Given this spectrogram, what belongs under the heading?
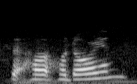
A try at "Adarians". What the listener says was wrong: it's like the H is silent. It's like Adarians. Adarians. Yeah, Adarians.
